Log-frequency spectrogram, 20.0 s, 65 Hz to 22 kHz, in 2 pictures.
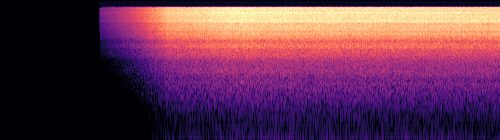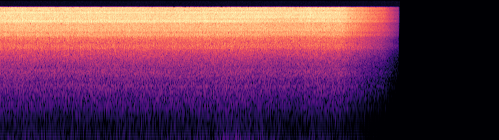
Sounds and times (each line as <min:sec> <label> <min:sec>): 0:02.3 iron 0:18.0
